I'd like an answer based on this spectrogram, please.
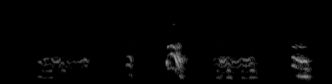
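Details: Blenheim Cavalier King Charles Spaniel puppies from Remy's first litter of six, two females and four males born March 7–8, in an indoor puppy pen during potty training; five short whimpering bursts, nasal and wavering, separated by brief silences.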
